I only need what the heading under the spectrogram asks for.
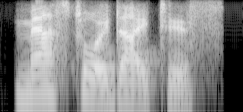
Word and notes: mastoiditis: Indian

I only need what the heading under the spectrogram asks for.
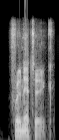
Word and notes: phrenetic: British English

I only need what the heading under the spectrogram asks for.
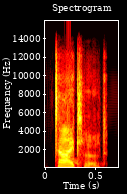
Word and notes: titled: Indian

